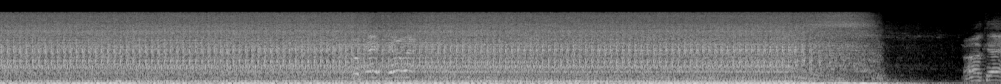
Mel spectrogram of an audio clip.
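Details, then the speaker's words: Chris Craft Commander 410 port 454 marine V8, stored ten years, with a rebuilt carb and timing at 8° BTDC: fires and holds a steady, even beat for several seconds before cutting off; runs without needing a rebuild, with an exhaust manifold water leak. "thing's running i've got a pretty bad water leak back here on one of the exhaust manifolds but then this thing is running so does not need a complete rebuild"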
